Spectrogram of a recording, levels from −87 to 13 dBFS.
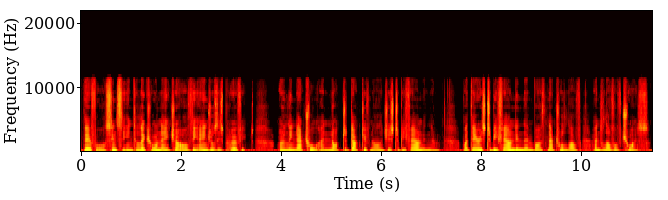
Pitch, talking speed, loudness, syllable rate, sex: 110 Hz, 195 wpm, -20 LUFS, 5.9 syllables/s, male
